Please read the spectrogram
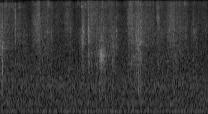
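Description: Faint handling sounds of gloved hands rolling soft dough into balls and setting them on a silicone baking mat: light rustles and a few soft taps over a low steady hum.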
